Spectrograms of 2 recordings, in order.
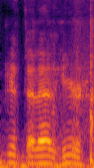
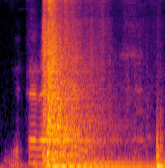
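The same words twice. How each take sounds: First: Said in the usual way. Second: Slow breathy whisper of "Get that out of here.". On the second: Pretend. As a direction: hush "Get that out of here." slowly under the breath. Repeats line two ways.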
